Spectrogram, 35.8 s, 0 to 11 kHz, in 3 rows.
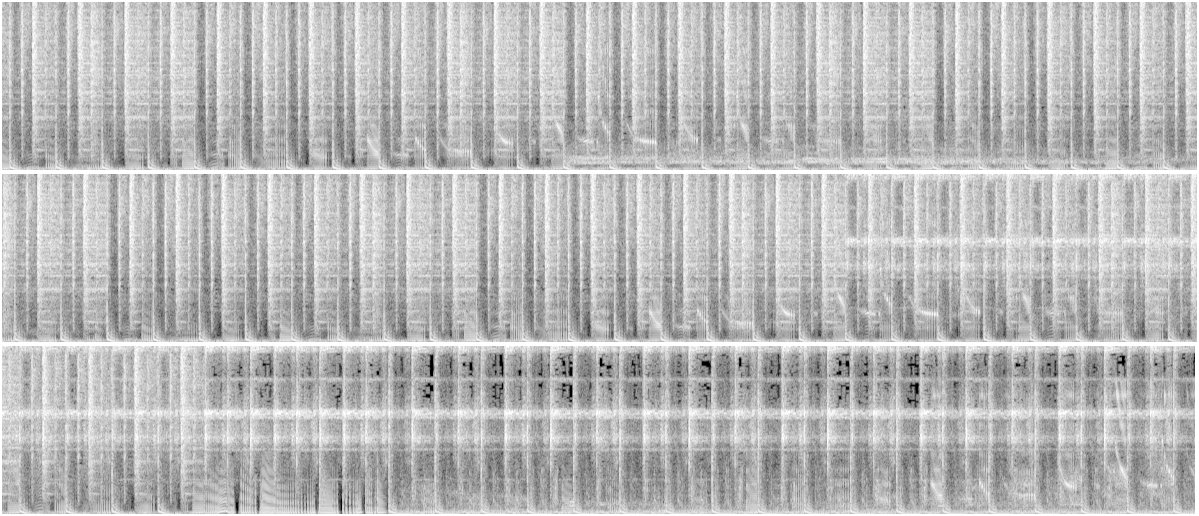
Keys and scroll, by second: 4.2 ctrl+d, 4.4 Escape, 9.9 4, 25.3 shift+i, 25.9 3, 27.9 ctrl+F1, 28.0 ctrl+F2, 28.1 ctrl+F3.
